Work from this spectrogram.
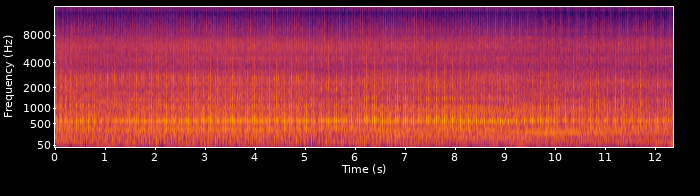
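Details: Subaru Impreza engine: steady run with a sharp, regular knock about three times a second over idle; engine knock, source not pinned down.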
